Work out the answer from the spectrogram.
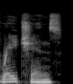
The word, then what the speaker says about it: Rachins: For his parts on the two shows, Mr. Rakins, pronounced Rachins, gained widespread recognition after decades of trying to make a name for himself as an actor.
